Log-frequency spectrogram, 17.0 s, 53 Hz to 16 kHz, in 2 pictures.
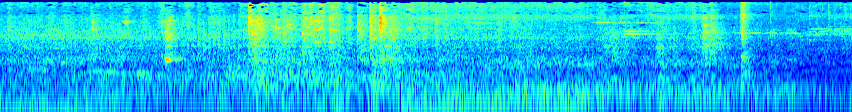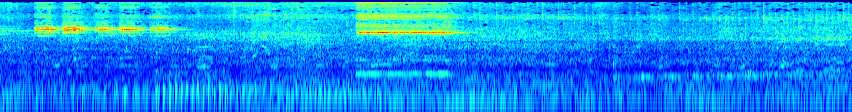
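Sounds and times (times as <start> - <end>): tractor diesel engine rumble: 0.0 - 17.0.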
